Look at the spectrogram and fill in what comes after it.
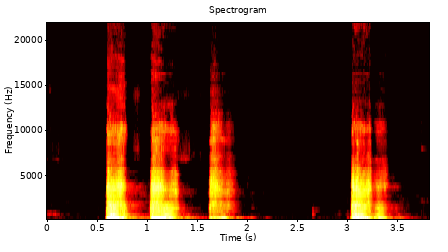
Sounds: Throat clearing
